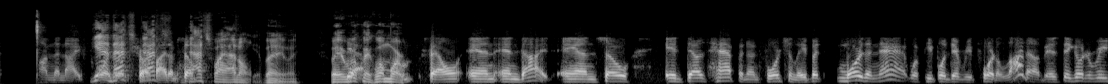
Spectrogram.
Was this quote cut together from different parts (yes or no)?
yes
